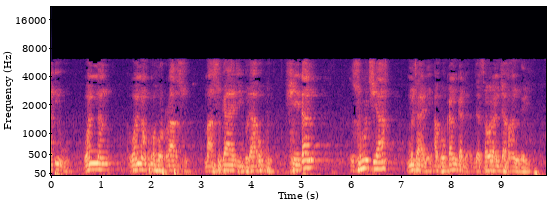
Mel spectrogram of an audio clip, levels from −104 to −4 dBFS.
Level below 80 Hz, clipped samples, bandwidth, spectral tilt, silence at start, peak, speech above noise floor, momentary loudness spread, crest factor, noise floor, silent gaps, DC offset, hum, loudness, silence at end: -34 dBFS; under 0.1%; 6.4 kHz; -8 dB/octave; 0 s; -6 dBFS; 21 dB; 14 LU; 14 dB; -40 dBFS; none; under 0.1%; none; -20 LUFS; 0 s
